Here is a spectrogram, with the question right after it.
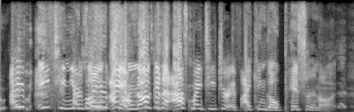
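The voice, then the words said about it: Shouting. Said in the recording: “sorry for shouting”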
